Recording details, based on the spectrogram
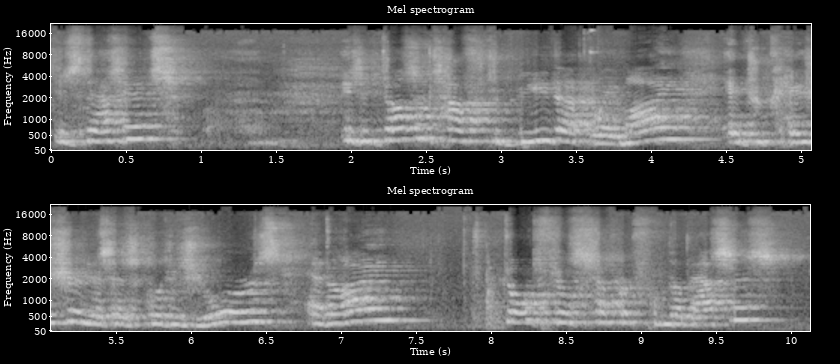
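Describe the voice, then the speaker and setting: Casual: older lady playing a teasing young irish nationalist, earnest, high voice, echoey room from far away. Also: unhurried. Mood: fervent. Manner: earnest, needling, preachy. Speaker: community theater actor. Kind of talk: amateur stage reading. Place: community stage hall. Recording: echoey hall, mic far off, faint hiss.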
